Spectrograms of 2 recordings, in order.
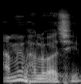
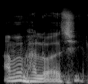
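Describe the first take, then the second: No difference in how they are said.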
